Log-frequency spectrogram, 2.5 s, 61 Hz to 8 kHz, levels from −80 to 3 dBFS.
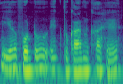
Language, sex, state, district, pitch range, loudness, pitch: Hindi, male, Mizoram, Aizawl, 135-145 Hz, -18 LUFS, 140 Hz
